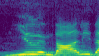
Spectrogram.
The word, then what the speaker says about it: Yilindali: The Gamilaroi totem is Yilindali, that's how you say it there, but it's a goanna.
